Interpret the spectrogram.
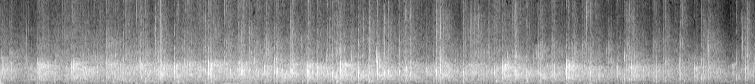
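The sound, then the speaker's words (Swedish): A crowd in a church applauds steadily for several seconds to welcome a man to the front, a dense, even wash of many hands clapping at once with no voices standing out. “så vi kan väl välkomna honom fram med en applåd.”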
